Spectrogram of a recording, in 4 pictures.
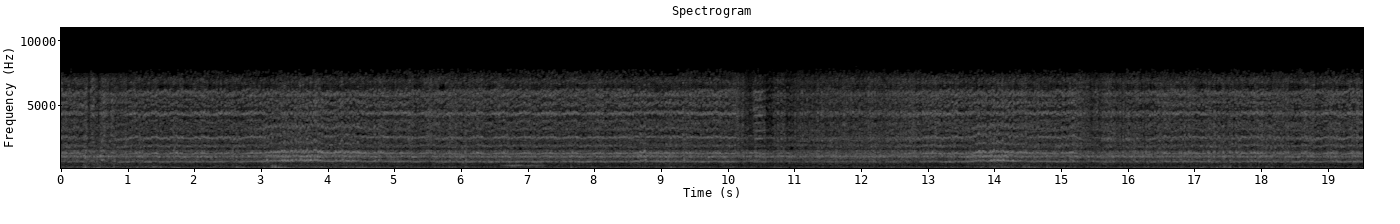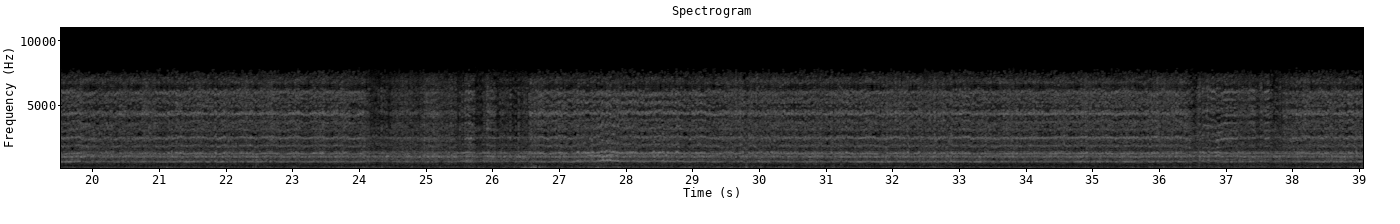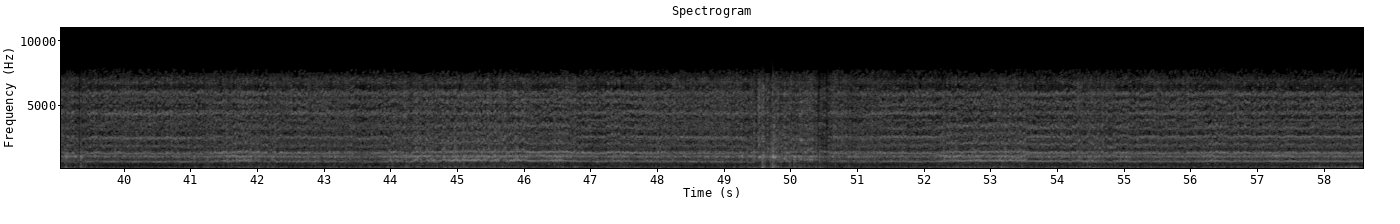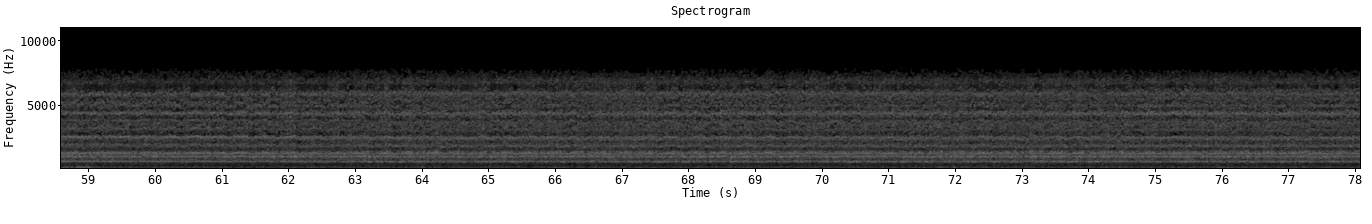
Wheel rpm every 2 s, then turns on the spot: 160, 160, 160, 160, 160, 160, 160, 160, 160, 160, 160, 160, 160, 160, 160, 160, 160, 160, 160, 160, 160, 160, 160, 170, 170, 180, 160, 160, 160, 160, 160, 160, 160, 160, 160, 160, 160, 160, 160.
none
